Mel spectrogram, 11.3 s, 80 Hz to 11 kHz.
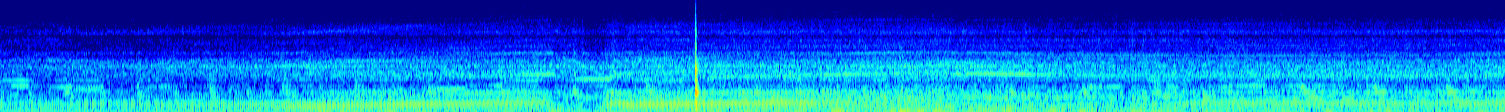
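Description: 2010 Yamaha R1's inline-four engine accelerating from low speed: its pitch climbs for about four seconds, drops sharply as it shifts up, climbs again and then holds steady at a cruise. A single sharp click sounds just after five seconds.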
